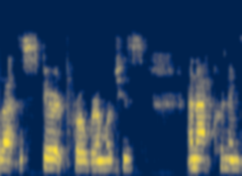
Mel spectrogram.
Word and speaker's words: SPIWIT: It's spelled SPIWIT. Spirit.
